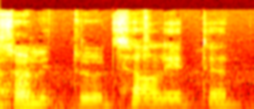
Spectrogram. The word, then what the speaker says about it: Solid.ud: Bacanya solitude.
